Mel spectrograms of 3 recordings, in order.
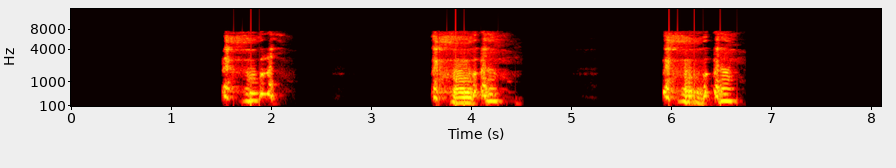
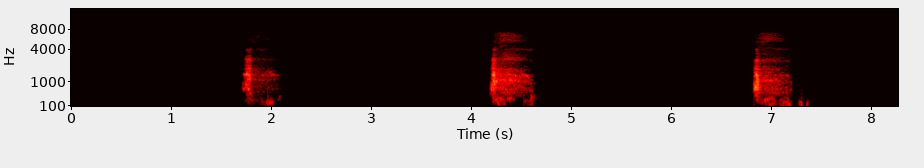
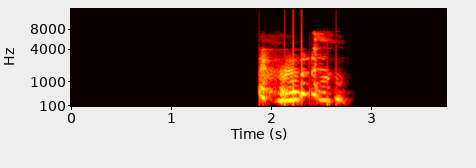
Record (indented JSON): {
  "three_cough_length": "8.1 s",
  "three_cough_amplitude": 29328,
  "three_cough_signal_mean_std_ratio": 0.36,
  "exhalation_length": "8.3 s",
  "exhalation_amplitude": 3768,
  "exhalation_signal_mean_std_ratio": 0.19,
  "cough_length": "3.8 s",
  "cough_amplitude": 29575,
  "cough_signal_mean_std_ratio": 0.33,
  "survey_phase": "beta (2021-08-13 to 2022-03-07)",
  "age": "45-64",
  "gender": "Female",
  "wearing_mask": "No",
  "symptom_runny_or_blocked_nose": true,
  "symptom_fatigue": true,
  "symptom_headache": true,
  "smoker_status": "Never smoked",
  "respiratory_condition_asthma": false,
  "respiratory_condition_other": false,
  "recruitment_source": "Test and Trace",
  "submission_delay": "2 days",
  "covid_test_result": "Positive",
  "covid_test_method": "RT-qPCR"
}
